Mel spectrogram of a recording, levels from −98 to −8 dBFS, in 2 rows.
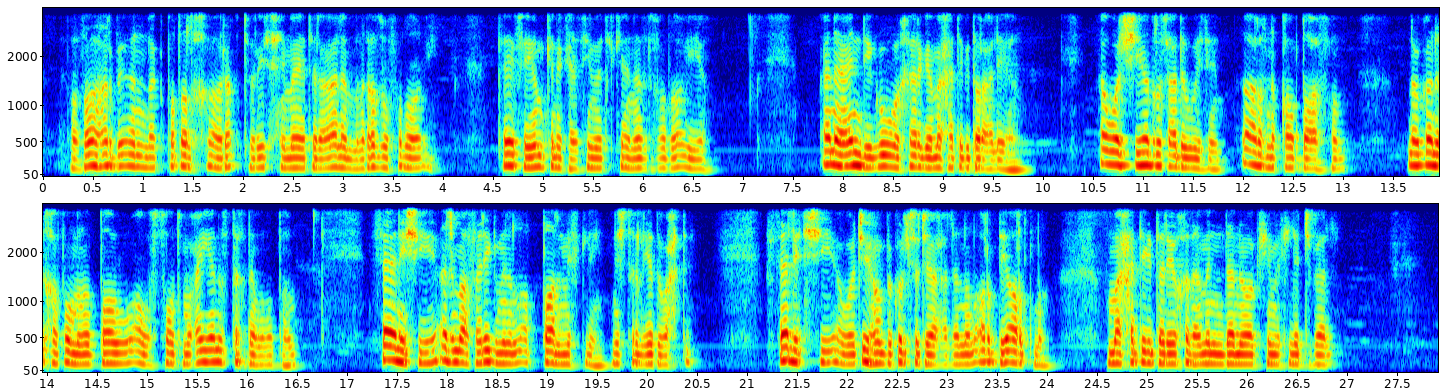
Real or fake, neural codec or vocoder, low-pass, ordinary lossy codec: real; none; 3.6 kHz; none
